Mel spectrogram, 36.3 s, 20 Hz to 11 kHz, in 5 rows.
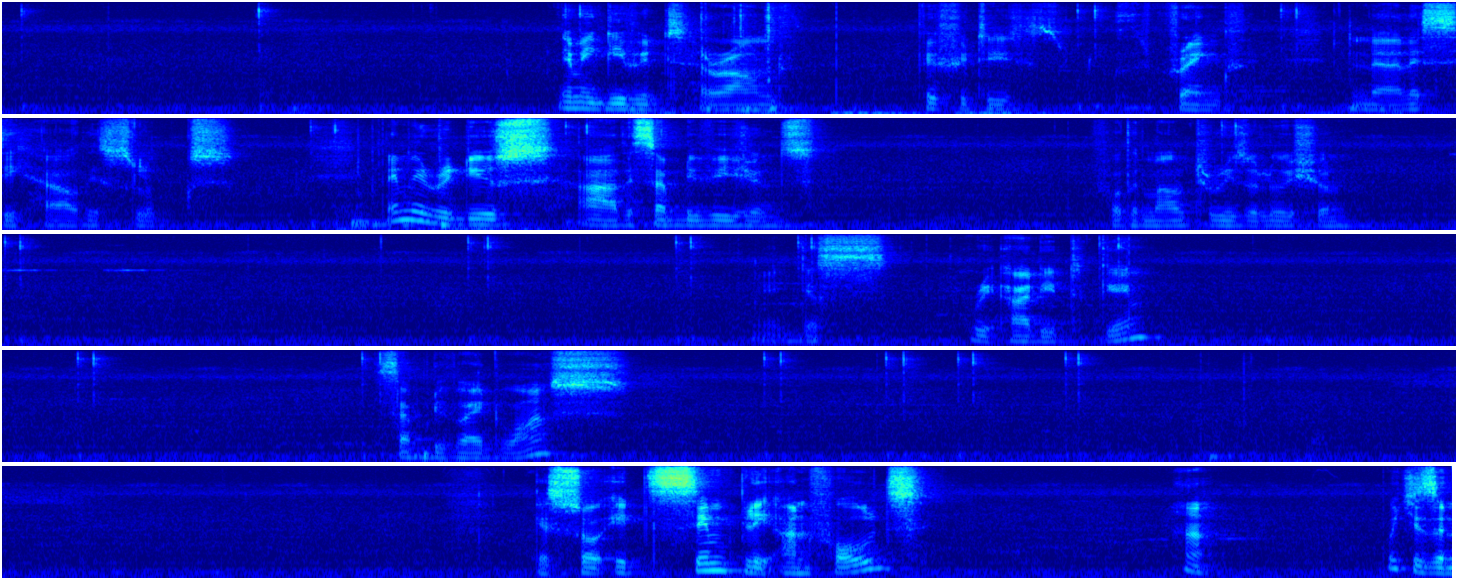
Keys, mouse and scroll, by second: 0.2-5.5 drag, 6.5 click, 6.7 space, 9.7 drag, 17.0-23.7 drag, 26.2 click, 26.6 click, 27.2 click, 27.8 space.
